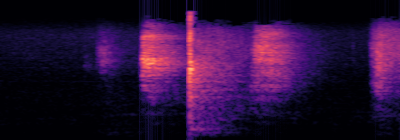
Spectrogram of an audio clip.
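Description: A crossbow bolt whizzes past and flies into the trees: a string of short, airy hissing whooshes broken by one sharp, crisp snap near the middle, with no voices.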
